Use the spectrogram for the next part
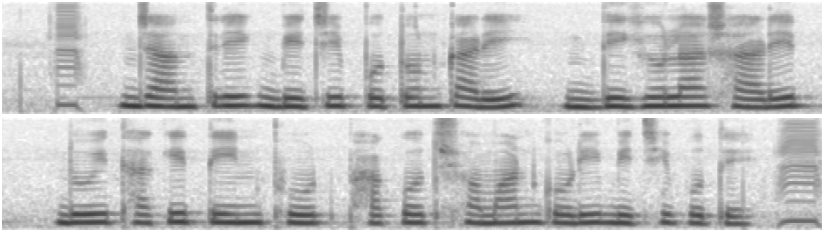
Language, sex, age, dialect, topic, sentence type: Bengali, female, 18-24, Rajbangshi, agriculture, statement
